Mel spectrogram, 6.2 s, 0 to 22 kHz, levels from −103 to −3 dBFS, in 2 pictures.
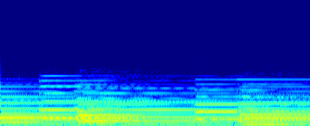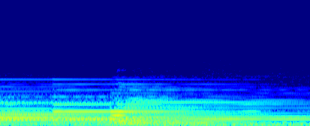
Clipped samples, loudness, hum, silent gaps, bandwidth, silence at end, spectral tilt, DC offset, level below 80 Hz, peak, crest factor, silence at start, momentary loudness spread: under 0.1%; -45 LUFS; none; none; 2 kHz; 0 s; -12.5 dB/octave; under 0.1%; -56 dBFS; -30 dBFS; 14 dB; 0 s; 11 LU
